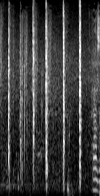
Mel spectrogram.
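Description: About six sharp knocks in quick, uneven succession.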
